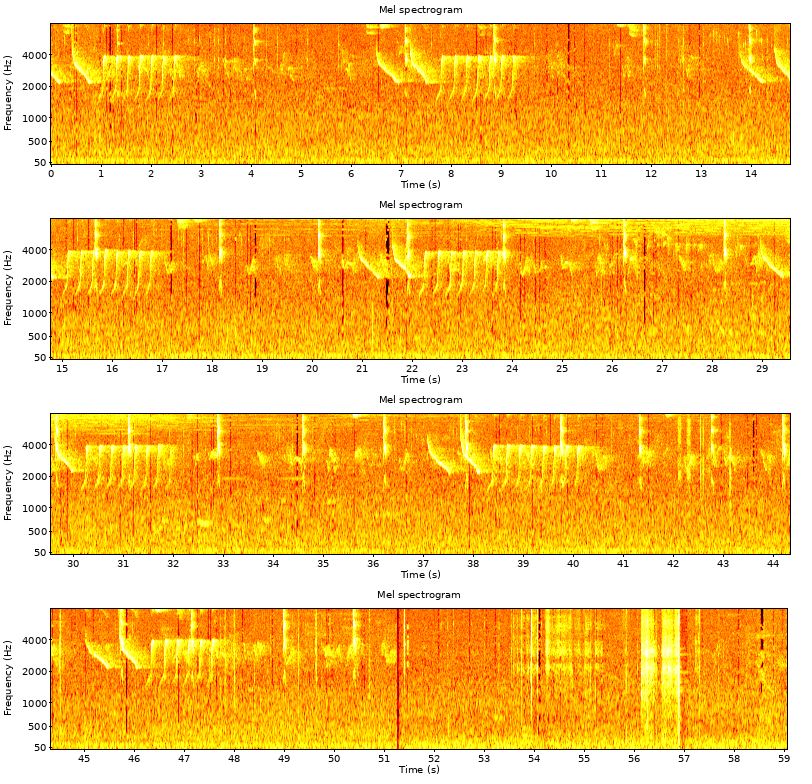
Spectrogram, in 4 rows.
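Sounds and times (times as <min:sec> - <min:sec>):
songbird song with trill: 0:00.0 - 0:51.6.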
